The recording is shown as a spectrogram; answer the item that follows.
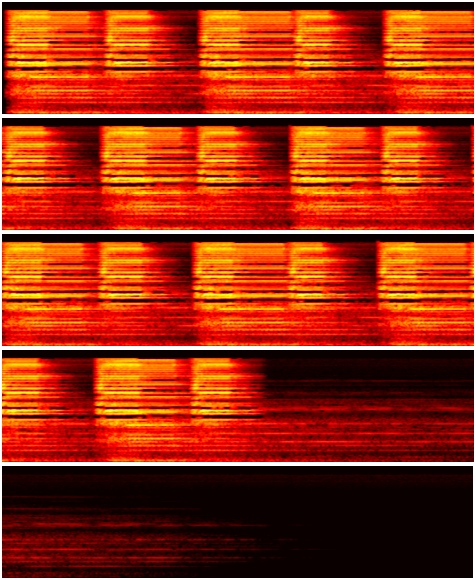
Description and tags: alarm sequence
synthetic industrial sounddesign
industrial, synth, fx, sequence, space, alarm, layers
